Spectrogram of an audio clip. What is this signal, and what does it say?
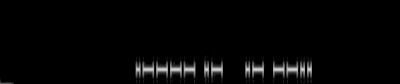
Morse code, heard as a keyed tone, about 36 wpm, 700 Hz. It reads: 1A AZ
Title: Field Day Exchanges - 35wpm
